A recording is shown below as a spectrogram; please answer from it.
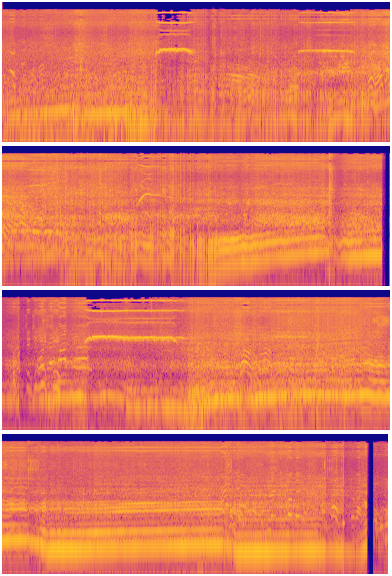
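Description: Rally cars driven flat out on a stage, their engines revving hard, with pitch climbing and dropping as they change gear and lift. Tyres squeal briefly three times through the corners.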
